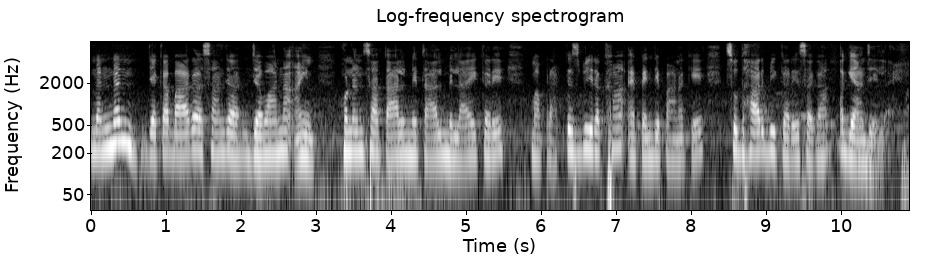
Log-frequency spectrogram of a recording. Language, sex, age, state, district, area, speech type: Sindhi, female, 45-60, Uttar Pradesh, Lucknow, urban, spontaneous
